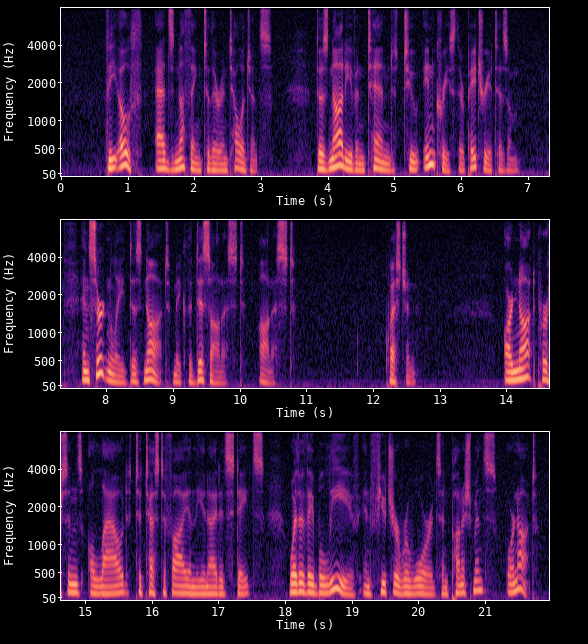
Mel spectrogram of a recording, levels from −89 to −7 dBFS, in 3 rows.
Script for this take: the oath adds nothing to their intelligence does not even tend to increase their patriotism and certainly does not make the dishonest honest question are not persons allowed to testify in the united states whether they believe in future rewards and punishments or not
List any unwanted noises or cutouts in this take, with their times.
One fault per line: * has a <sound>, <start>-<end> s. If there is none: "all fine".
all fine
